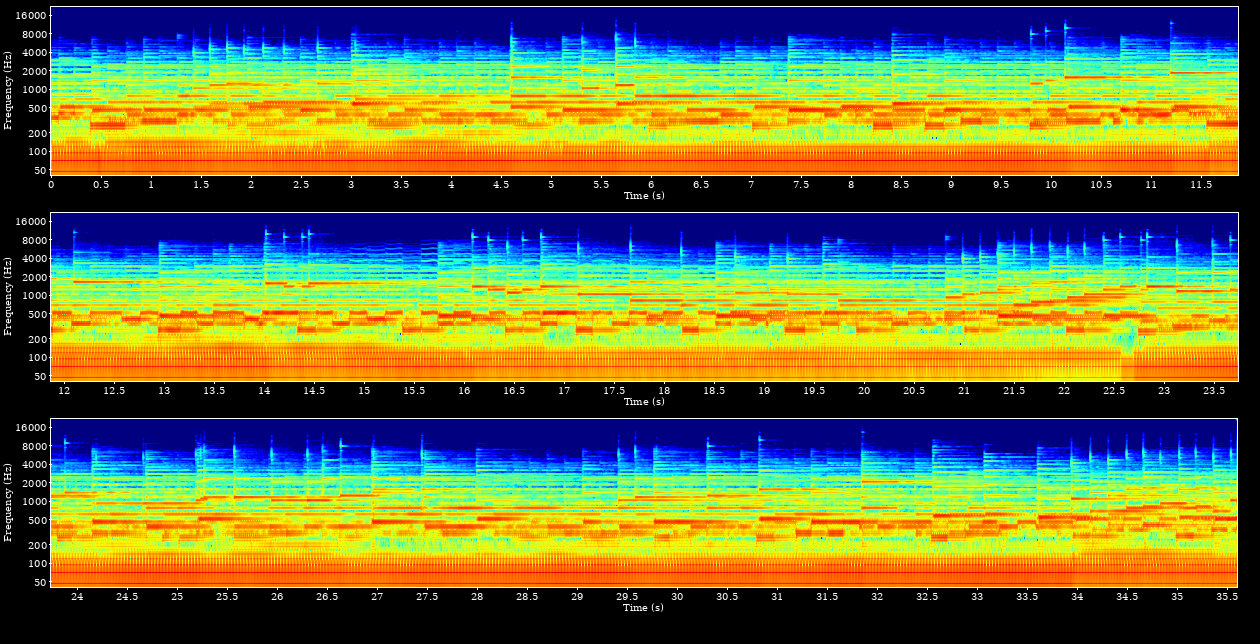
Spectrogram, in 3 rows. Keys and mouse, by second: 0.0 click, 1.9 click, 2.8 middle click, 3.2 shift+middle click, 3.6 click, 4.3 middle click, 4.6 shift+middle click, 5.1 click, 6.5 middle click, 8.5 click, 12.5 click, 14.0 Delete, 15.5 click, 23.3 click, 27.6 click, 28.7 click, 29.0 click, 30.0 click, 31.0 click, 31.7 click, 33.2 click, 33.5 click, 34.5 click.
